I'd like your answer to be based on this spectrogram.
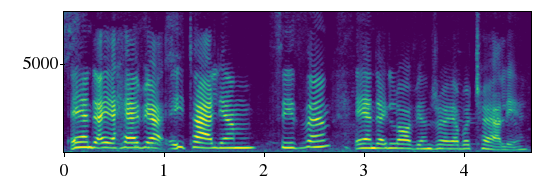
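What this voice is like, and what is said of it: Brazilian accent in English. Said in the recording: “I wasn't expecting this beautiful accent out of you. You said you're from Brazil.”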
